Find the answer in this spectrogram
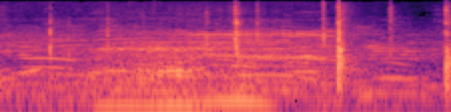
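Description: Outdoor youth football match ambience: faint distant voices of players and onlookers, a low hum for about a second in the middle, and a couple of sharp knocks near the end like a football being kicked.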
